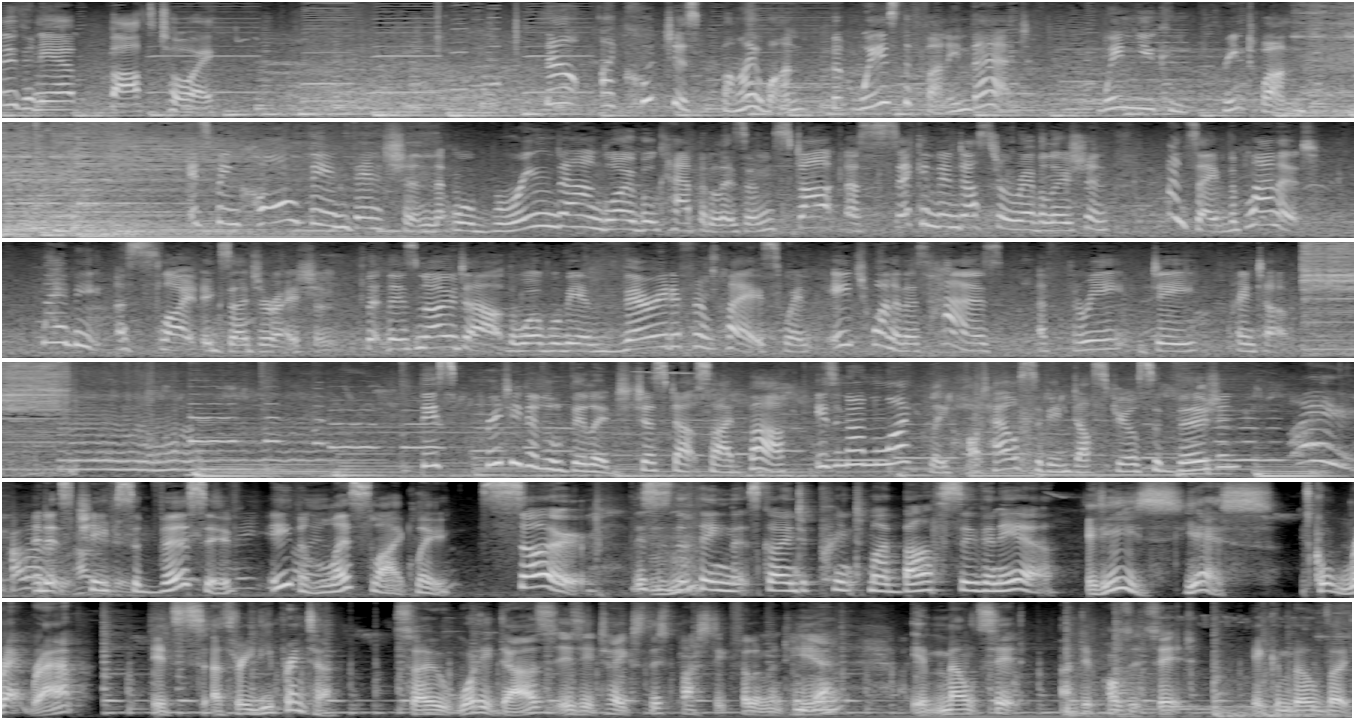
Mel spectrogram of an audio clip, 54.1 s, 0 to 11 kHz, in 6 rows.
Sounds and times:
Music: 0.0 - 12.8, 26.7 - 36.9, 45.1 - 54.0.

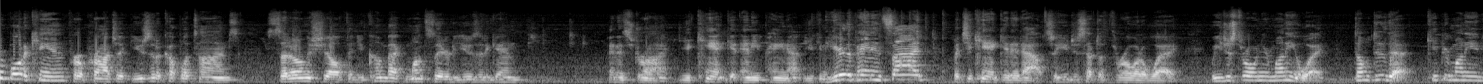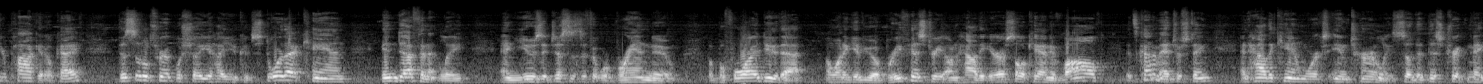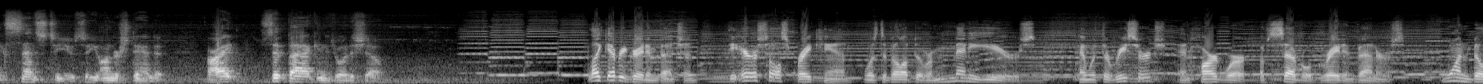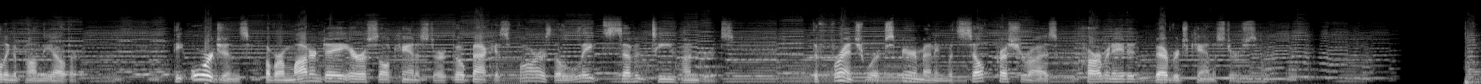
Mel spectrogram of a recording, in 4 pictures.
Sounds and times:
Speech: 0.0 - 5.4, 6.1 - 33.6, 35.6 - 45.3, 46.2 - 51.8, 52.6 - 57.2.

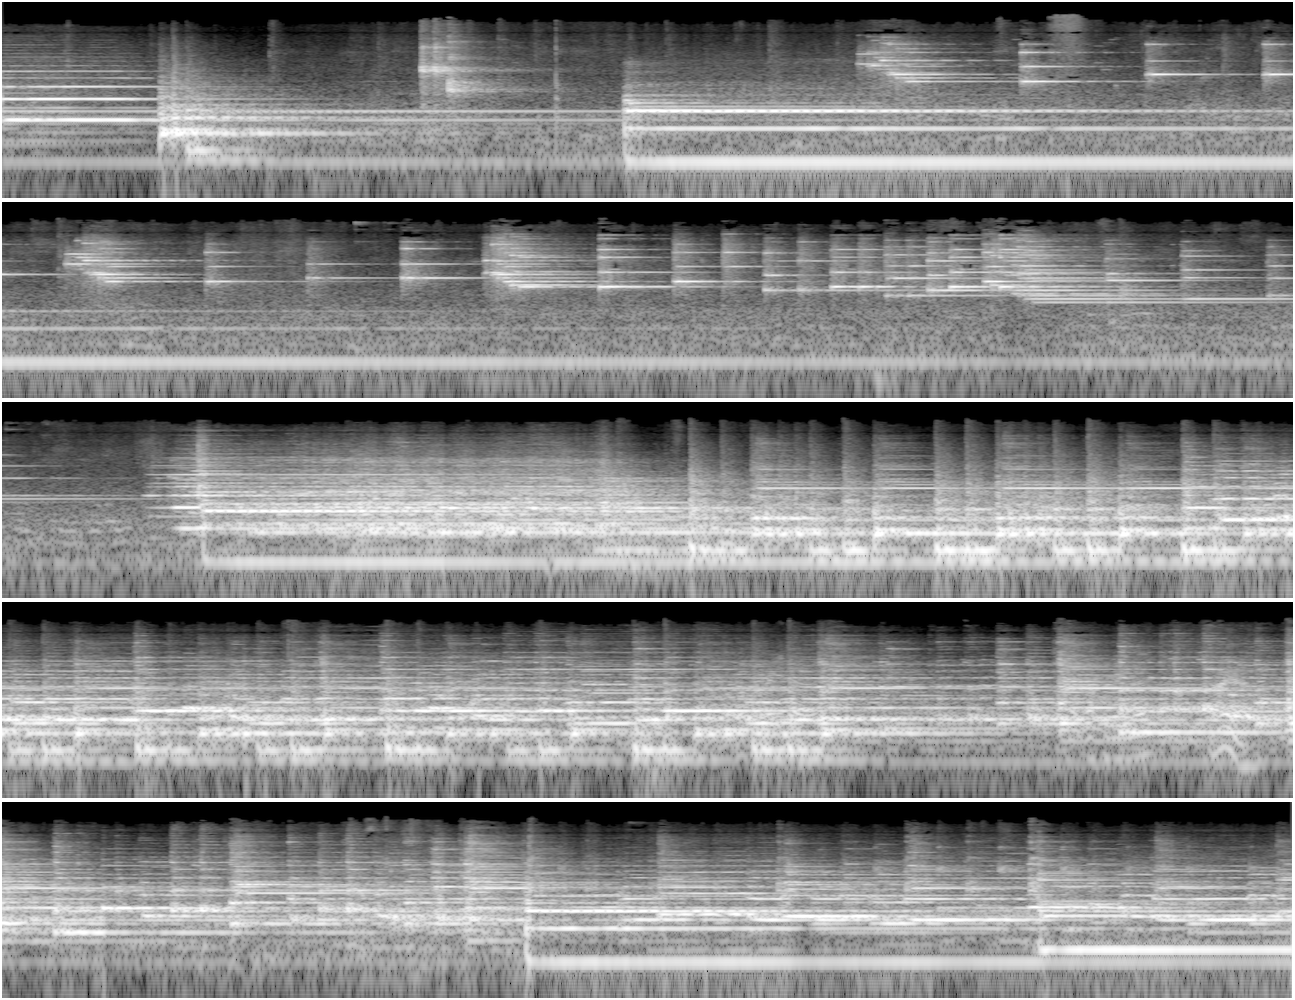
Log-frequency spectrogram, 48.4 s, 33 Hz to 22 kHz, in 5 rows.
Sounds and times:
Traditional music: 0.0 - 48.4.

